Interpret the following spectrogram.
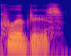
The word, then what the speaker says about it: Charybdis: That's very difficult to pronounce. The Scylla and Charybdis.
